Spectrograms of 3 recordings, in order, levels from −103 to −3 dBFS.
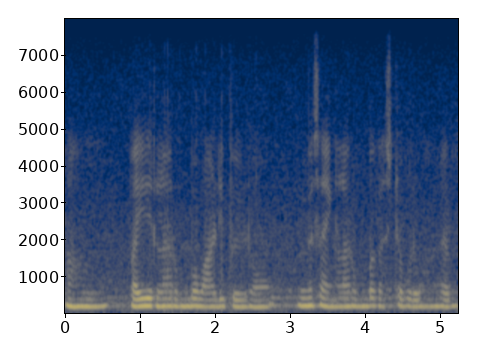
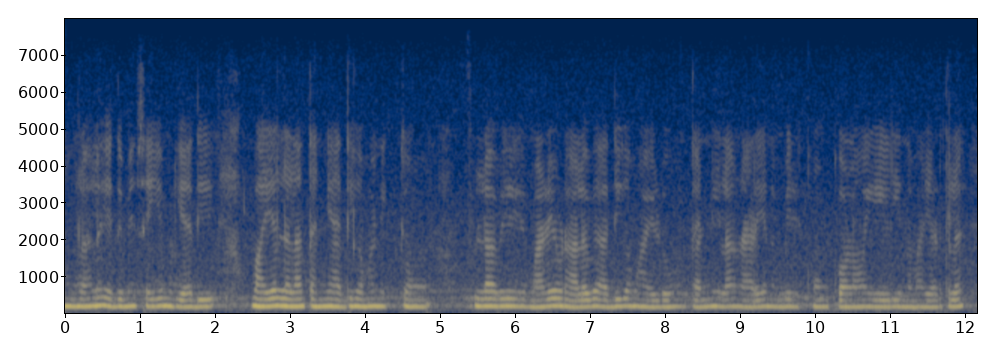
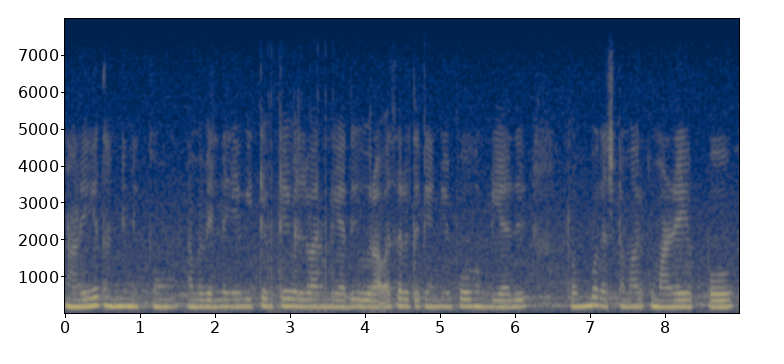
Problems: low volume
